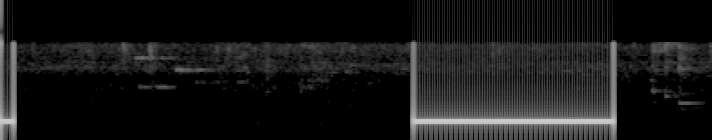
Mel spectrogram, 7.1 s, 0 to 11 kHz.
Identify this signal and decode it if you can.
Ringback tone (North America), 440 + 480 Hz.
